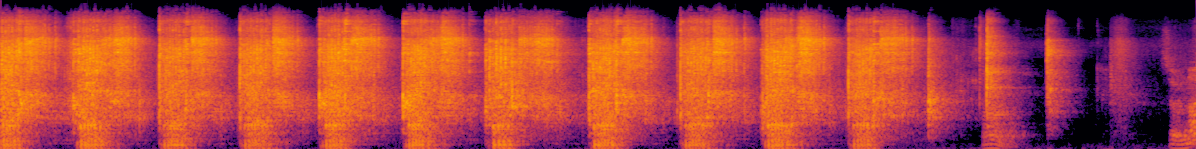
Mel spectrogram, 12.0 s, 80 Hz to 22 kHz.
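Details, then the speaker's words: Poulan P3314 33cc chainsaw with 14in bar, chain off the bar, bought as a non-runner; switch on, throttle and choke open, carb cleaner sprayed in; about fourteen pull-cord rasps with no pop or firing: cranks but won't start, spark check next. "so far all right well it should have popped off by now so we're going to have to do a little more checking"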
